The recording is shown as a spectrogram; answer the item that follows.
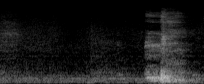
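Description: A quiet pause, then about one and a half seconds in a single short cough or throat-clearing from a man, loud and close to his headset microphone.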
